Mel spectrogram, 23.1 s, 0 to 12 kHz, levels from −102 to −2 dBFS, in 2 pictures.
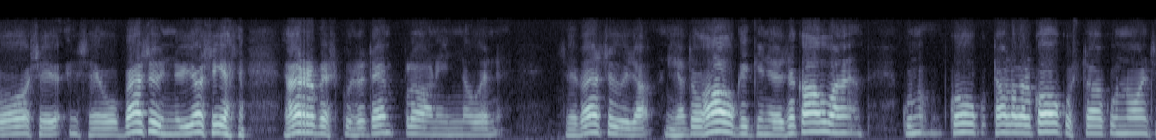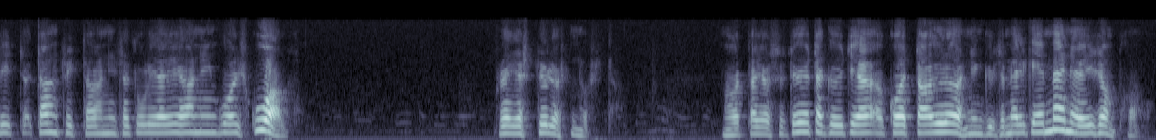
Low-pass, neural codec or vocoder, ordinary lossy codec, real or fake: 7.2 kHz; none; Opus, 64 kbps; real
